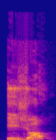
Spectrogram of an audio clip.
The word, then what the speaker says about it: Ijo: Ijo, this is how pronounce it, not how they call it Ijo.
